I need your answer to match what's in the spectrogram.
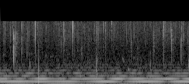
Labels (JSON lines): {"label": "biophony, midshipman", "recorder": "SoundTrap 500"}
